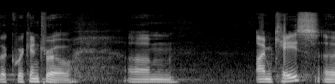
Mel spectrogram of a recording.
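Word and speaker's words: Kees: quick intro um I'm case uh it's pronounced case the spelling is Dutch and it's my grandfather's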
